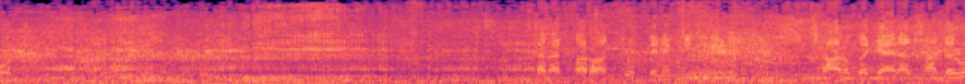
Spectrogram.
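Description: Racing motorcycle engines running at speed on the track, a steady engine drone.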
